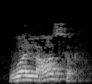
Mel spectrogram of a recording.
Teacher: Сод повлиял на ро, и ро тоже стал полнозвучным, широким.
